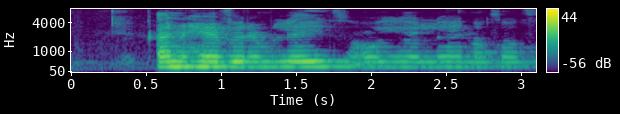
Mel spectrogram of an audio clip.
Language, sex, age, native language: Icelandic, male, 11, Icelandic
